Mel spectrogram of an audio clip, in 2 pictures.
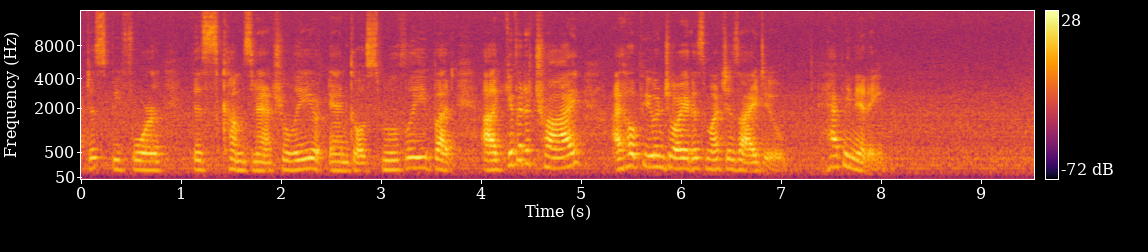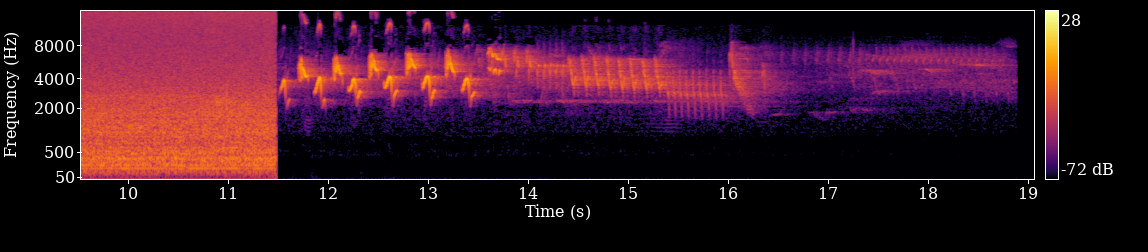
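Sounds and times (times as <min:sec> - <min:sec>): low room hum: 0:00.0 - 0:11.5
songbird chirping: 0:10.8 - 0:18.9
bird trill: 0:11.5 - 0:18.7.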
